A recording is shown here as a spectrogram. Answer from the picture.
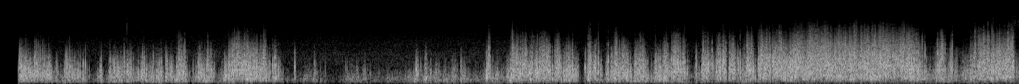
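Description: Wind buffeting the camera microphone in gusts, cutting in abruptly just after the start, easing briefly about three to four seconds in, then loud again.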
